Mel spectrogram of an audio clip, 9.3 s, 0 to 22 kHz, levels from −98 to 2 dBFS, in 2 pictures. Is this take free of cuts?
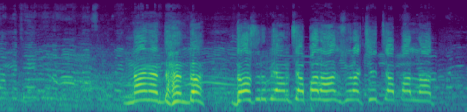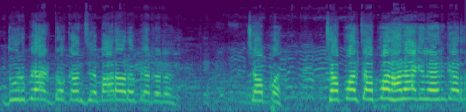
yes; 0 cuts

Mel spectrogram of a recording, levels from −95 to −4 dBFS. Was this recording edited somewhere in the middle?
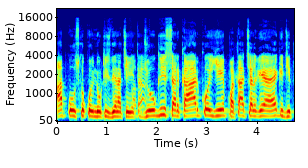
yes; 1 cut; at 1.6 s

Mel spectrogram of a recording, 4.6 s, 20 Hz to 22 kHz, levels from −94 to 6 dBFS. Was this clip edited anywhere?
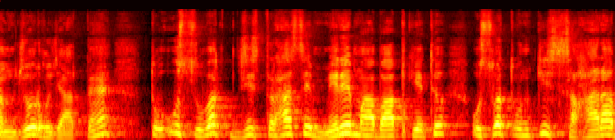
no; 0 cuts

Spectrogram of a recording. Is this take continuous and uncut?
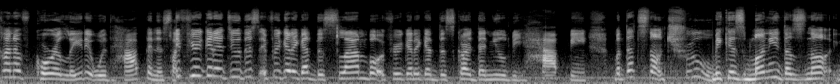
yes; 0 cuts

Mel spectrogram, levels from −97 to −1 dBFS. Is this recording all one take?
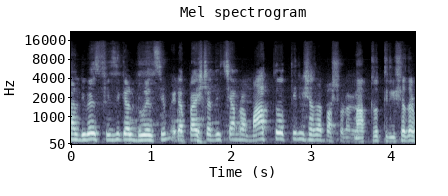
yes; 0 cuts

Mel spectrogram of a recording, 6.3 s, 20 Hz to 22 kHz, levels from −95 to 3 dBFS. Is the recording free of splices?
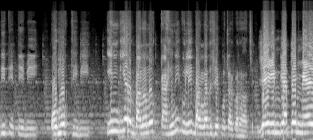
no; 1 cut; at 5.0 s

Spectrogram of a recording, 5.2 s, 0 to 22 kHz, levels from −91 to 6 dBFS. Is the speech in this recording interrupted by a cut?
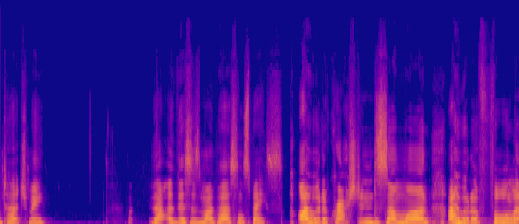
yes; 1 cut; at 2.8 s

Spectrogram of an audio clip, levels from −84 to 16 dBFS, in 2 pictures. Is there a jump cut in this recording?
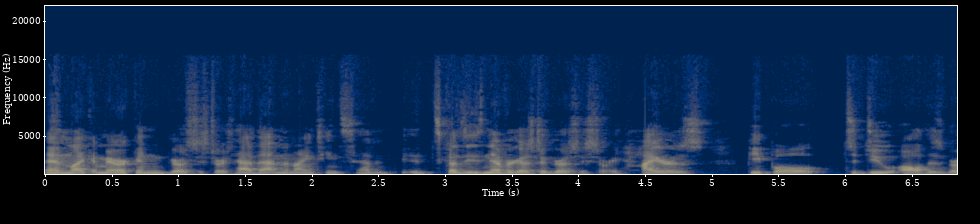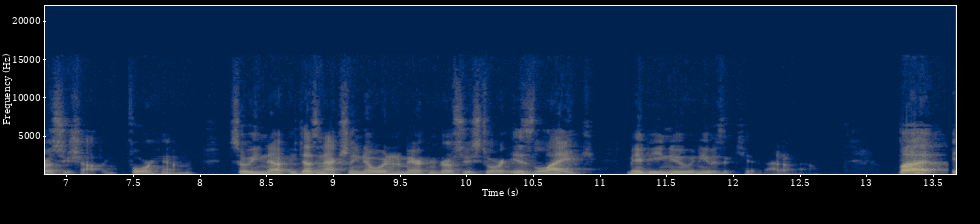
yes; 1 cut; at 2.8 s

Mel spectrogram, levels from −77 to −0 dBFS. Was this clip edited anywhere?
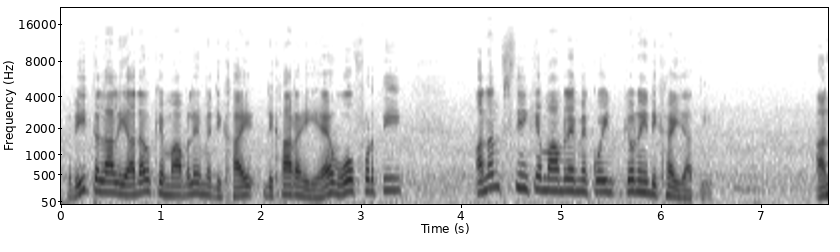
no; 0 cuts

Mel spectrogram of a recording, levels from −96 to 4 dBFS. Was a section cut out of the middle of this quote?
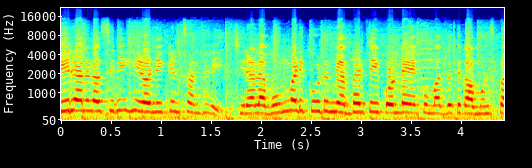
no; 0 cuts

